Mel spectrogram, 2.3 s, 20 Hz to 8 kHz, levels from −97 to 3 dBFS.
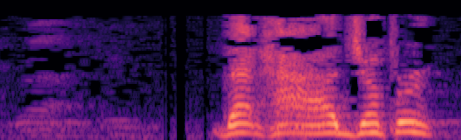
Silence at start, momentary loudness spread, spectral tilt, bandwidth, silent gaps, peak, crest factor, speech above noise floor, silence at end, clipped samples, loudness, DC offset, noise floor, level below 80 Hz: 1.05 s; 3 LU; -10 dB/octave; 5.8 kHz; none; -8 dBFS; 18 dB; 34 dB; 0.15 s; under 0.1%; -24 LUFS; under 0.1%; -58 dBFS; -64 dBFS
